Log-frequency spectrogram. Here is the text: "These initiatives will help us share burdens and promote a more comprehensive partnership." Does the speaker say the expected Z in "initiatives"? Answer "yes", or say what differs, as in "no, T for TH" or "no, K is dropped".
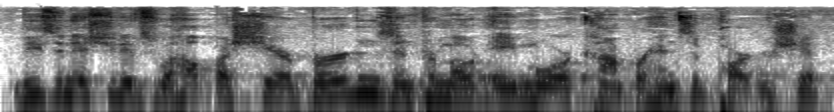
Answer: yes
